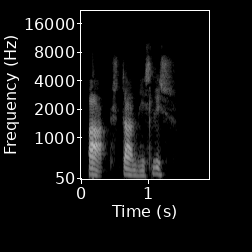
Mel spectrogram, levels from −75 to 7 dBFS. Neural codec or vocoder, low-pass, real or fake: vocoder, 22.05 kHz, 80 mel bands, Vocos; 9.9 kHz; fake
